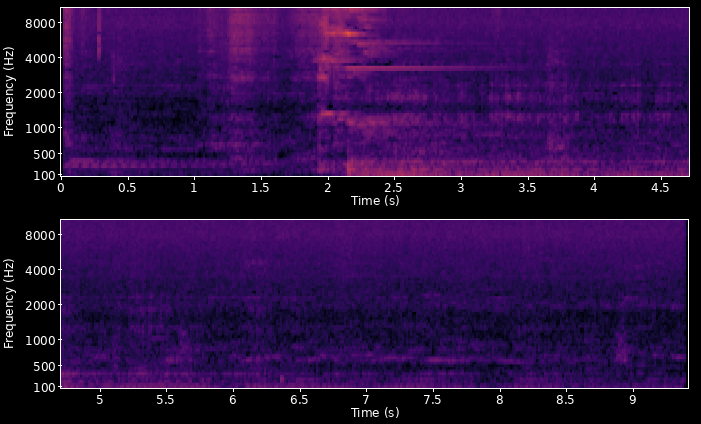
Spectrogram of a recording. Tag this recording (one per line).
Frightening
Horror
Vibrations
Sinister
Spooky
Piano-Keys
Strange
Scary
Piano
Ghost
Creepy
Old
Keys
Weird
Piano-Vibrations
Eerie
